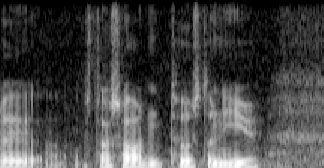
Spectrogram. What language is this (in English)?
Icelandic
